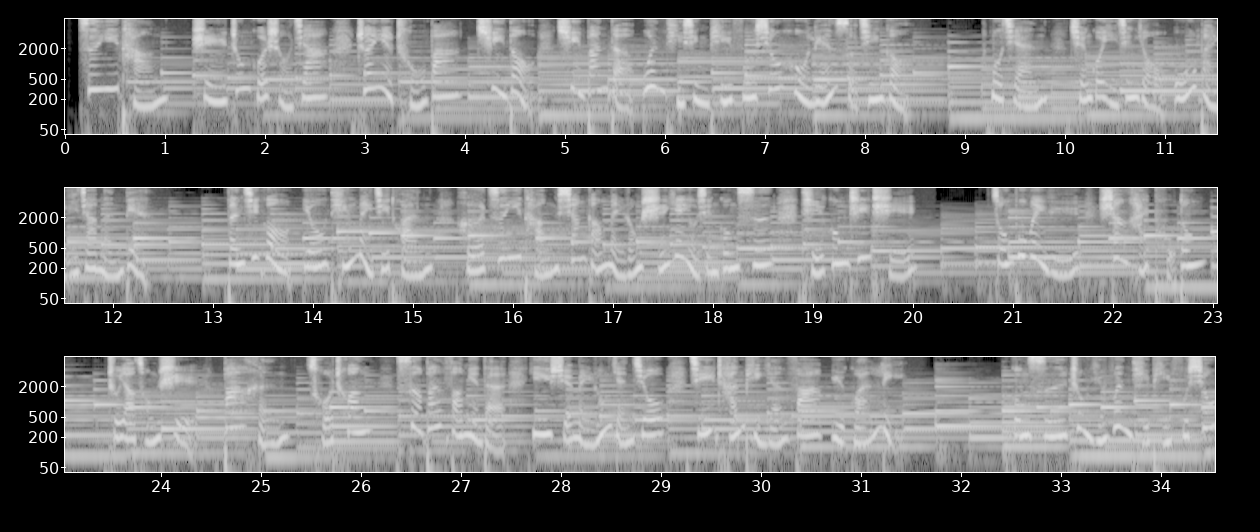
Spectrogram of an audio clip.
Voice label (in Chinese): 女 广告 介绍广告 皮肤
